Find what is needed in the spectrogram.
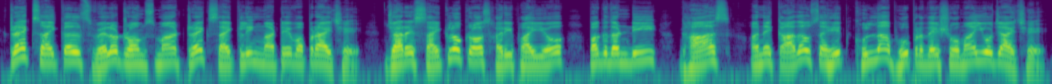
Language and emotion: Gujarati, neutral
